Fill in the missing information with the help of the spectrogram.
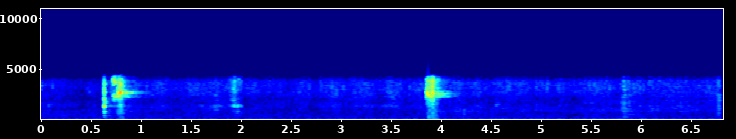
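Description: Caged lovebirds giving short, sharp chirps: a loud double chirp less than a second in, a softer one about two seconds in, another loud one about four seconds in and a faint one near the end.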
